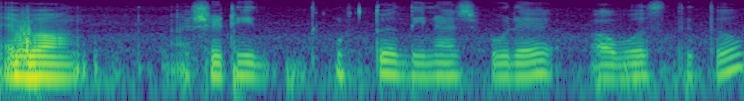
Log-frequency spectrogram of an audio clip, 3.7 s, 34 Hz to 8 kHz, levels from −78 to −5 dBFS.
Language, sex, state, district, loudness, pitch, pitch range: Bengali, male, West Bengal, Dakshin Dinajpur, -24 LUFS, 130 Hz, 130-140 Hz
